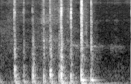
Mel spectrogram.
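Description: Typing on a computer keyboard while designing in Adobe Express: a quick, close run of about a dozen light key taps in an uneven rhythm, with a short pause before a final firmer tap.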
